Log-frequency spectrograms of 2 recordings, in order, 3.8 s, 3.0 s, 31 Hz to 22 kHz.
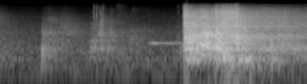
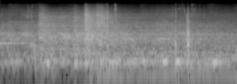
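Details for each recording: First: Chevrolet Impala (about 2011), towed in, crank no start, fuel pressure gauge fitted: two bursts of steady cranking that never catch; low fuel pressure (around 5 psi), fuel pump suspected, relay checked next. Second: Chevrolet Impala towed in as crank no start, after new fuel pump installed: cranks briefly, fires and settles into steady even running; normal start after repair.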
